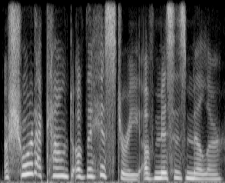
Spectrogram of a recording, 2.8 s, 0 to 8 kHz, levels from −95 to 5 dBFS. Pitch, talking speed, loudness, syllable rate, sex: 270 Hz, 190 wpm, -15 LUFS, 4.8 syllables/s, female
